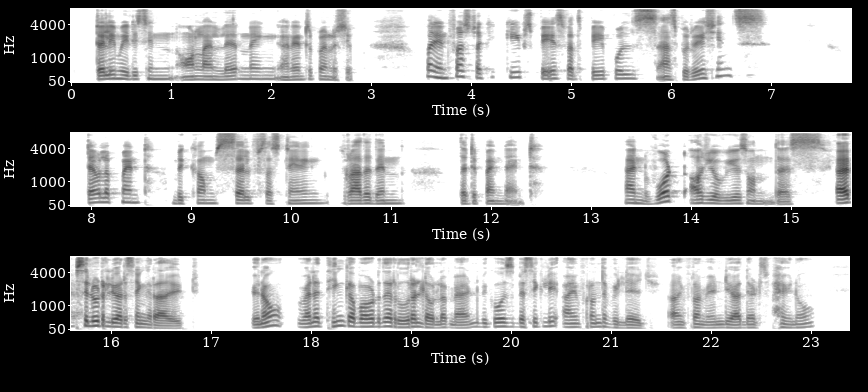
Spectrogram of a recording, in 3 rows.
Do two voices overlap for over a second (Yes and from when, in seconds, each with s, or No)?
No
